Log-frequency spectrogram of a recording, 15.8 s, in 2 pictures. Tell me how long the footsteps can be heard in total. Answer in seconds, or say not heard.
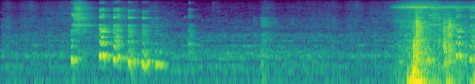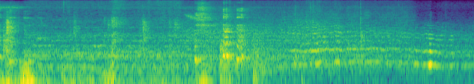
6 s.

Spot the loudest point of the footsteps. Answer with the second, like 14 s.
7 s.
